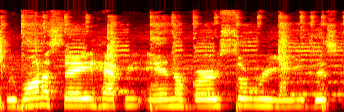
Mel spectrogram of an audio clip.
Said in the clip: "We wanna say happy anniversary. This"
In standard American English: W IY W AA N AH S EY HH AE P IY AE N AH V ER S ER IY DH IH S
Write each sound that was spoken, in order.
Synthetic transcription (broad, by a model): W IY W AA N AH S EY HH AE P IY AE N AH V ER S ER IY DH IH S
